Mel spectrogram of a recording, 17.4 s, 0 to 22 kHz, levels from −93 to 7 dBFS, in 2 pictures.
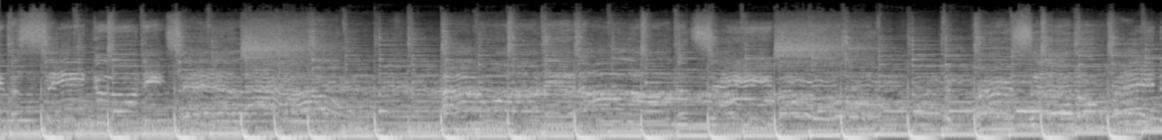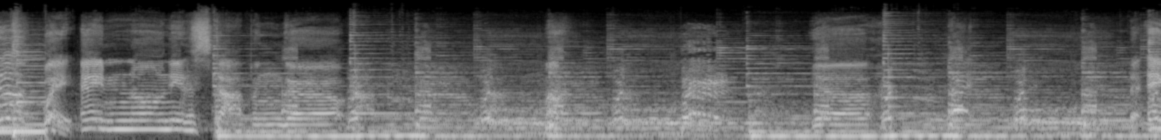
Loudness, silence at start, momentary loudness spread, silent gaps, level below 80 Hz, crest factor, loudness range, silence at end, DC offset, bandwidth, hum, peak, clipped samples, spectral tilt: -14 LUFS; 0 s; 11 LU; none; -16 dBFS; 12 dB; 9 LU; 0 s; under 0.1%; 16.5 kHz; none; 0 dBFS; under 0.1%; -4.5 dB/octave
